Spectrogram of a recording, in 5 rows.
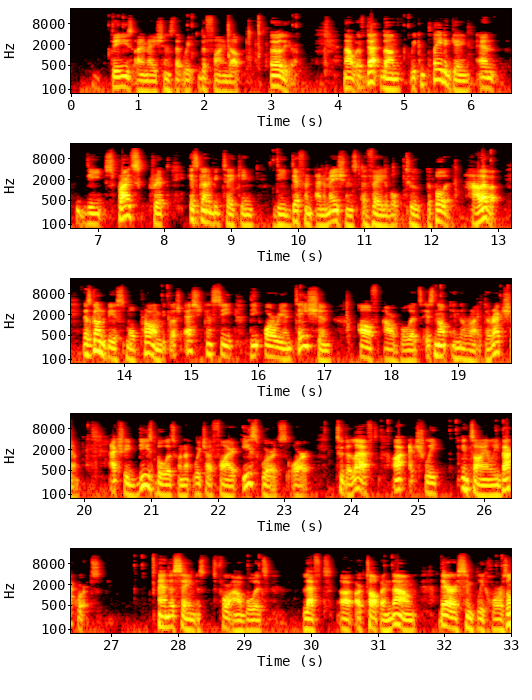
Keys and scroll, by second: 2.5 shift+o, 10.1 Down, 10.2 Left, 12.6 Left, 16.7 Right, 17.2 Down, 18.5 Down, 18.6 Down, 19.4 Down, 19.9 Right, 22.3 Right, 28.0 Down, 29.8 Up, 31.8 Down, 32.7 Down.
